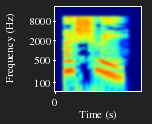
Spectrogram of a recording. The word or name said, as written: ಆಶ್ವ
